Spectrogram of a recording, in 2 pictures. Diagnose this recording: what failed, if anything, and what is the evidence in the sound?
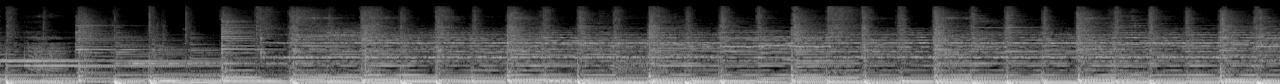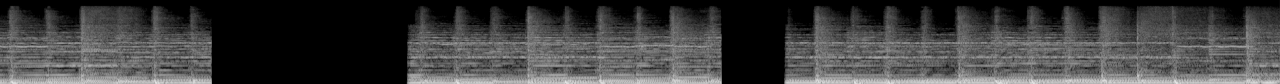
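A stream reconnect at the network stage dropped the connection twice. Silence at 14.91–16.91 s and 20.01–20.68 s, then playback resumes roughly two seconds and 0.7 s further along.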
